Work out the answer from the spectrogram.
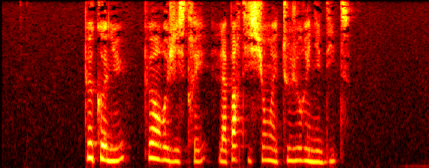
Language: French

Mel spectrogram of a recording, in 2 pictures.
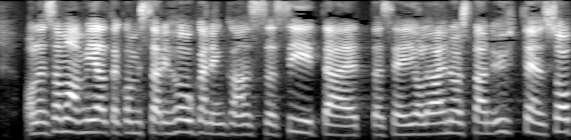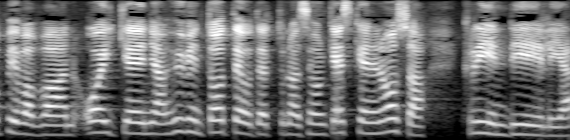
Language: Finnish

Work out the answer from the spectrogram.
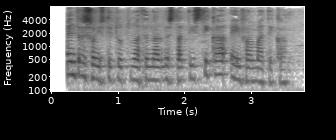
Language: Galician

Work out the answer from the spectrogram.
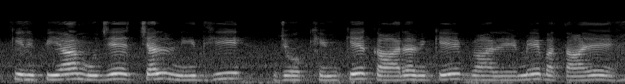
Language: Hindi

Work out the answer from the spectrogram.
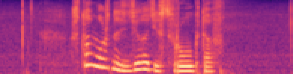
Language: Russian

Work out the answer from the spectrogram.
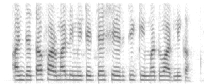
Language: Marathi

